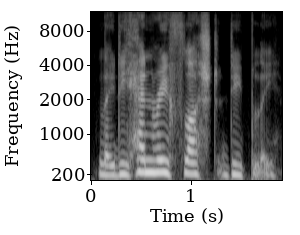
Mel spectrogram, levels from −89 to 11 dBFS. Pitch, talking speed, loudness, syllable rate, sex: 210 Hz, 125 wpm, -15 LUFS, 4.7 syllables/s, female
